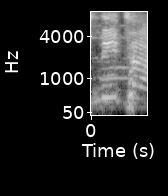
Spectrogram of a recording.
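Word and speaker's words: Neeta: name you would like yeah my name is Nita and I'm with the Asian Americans United in Philadelphia how do you spell that n-e-e-t-a thank you so much Nita thank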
